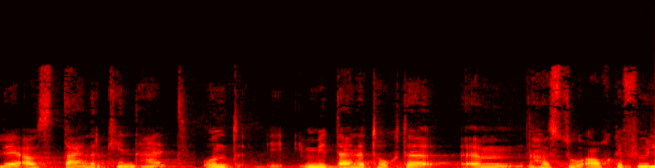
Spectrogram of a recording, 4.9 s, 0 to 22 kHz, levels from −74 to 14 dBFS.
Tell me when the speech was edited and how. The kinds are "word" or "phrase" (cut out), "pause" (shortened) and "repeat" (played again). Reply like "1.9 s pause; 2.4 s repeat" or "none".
1.5 s pause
